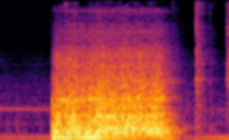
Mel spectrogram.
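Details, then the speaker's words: Car bass tube class D amplifier after repair of no-sound fault, subwoofer connected plus to plus and minus to minus: silence, then a loud deep bass boom holds about a second and fades; amplifier driving the subwoofer properly. "तो इसने हमारा सब चीज़ गिराना शुरू कर दिया।"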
